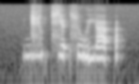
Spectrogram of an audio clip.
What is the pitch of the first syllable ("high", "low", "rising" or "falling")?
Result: high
